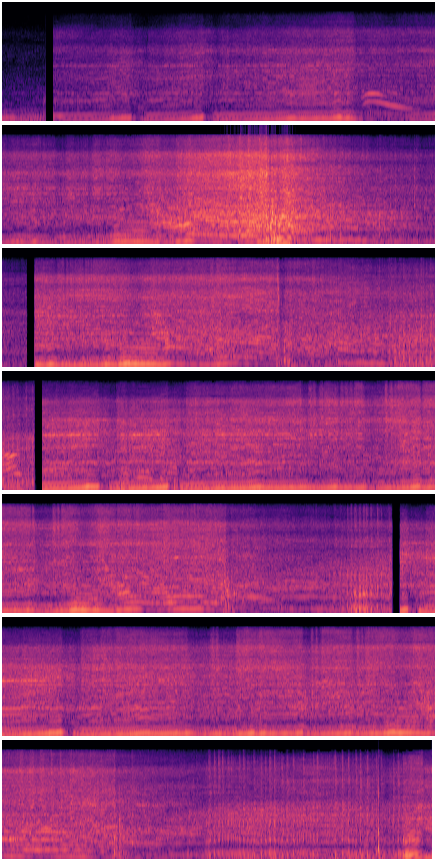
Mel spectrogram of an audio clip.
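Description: Dirt bike engine revving as the bike rides around the field, growing louder to a loud close pass about seven seconds in, then running and revving up and down steadily, with a few abrupt breaks.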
